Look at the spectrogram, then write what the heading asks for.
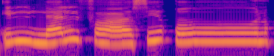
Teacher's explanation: قاف مستعلیہ پر پڑھیں گے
